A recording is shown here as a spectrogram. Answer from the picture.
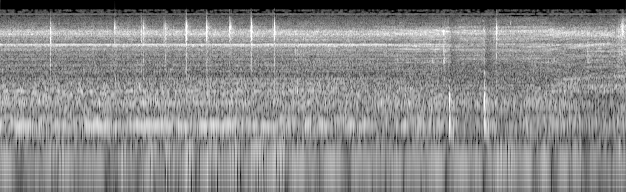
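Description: A steady low electrical hum, with a quick run of faint high ticks in the first few seconds and two short clicks later on.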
